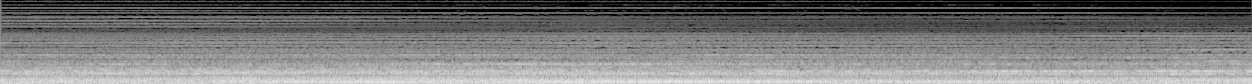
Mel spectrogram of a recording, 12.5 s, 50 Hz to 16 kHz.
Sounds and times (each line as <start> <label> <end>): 0.0 slowly evolving dreamy ambient drone pad 12.5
